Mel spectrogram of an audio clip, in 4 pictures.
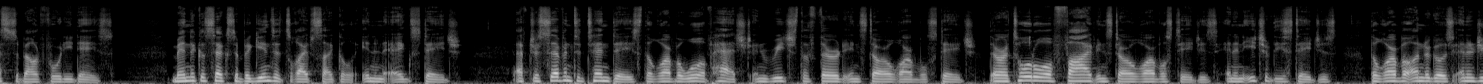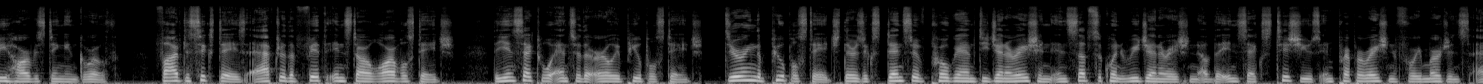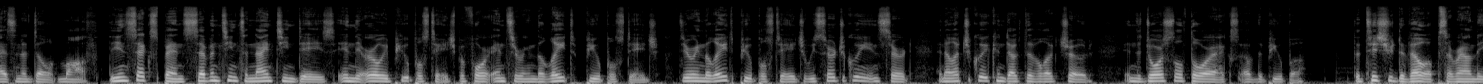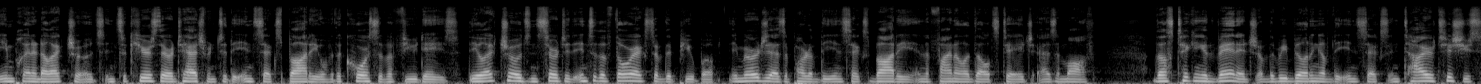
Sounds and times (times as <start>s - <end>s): Speech: 0.0s - 59.3s.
